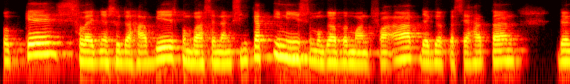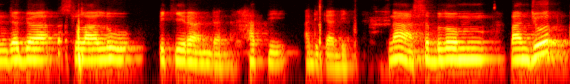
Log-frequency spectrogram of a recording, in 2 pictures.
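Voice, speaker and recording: A young man from Indonesia, a student teacher, leads his pupils through an online lesson in an encouraging, friendly way. His voice sits a little high. The video-call audio sounds a bit dull and muffled. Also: warm tone. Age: young adult.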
